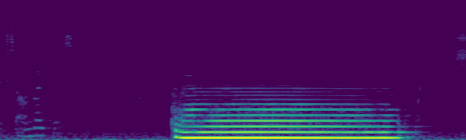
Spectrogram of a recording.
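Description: A single sustained E flat played on a baritone horn, held steady for about two seconds with a rich, buzzy brass tone, sounding alone after a brief spoken introduction.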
